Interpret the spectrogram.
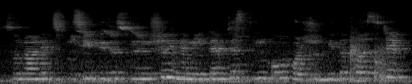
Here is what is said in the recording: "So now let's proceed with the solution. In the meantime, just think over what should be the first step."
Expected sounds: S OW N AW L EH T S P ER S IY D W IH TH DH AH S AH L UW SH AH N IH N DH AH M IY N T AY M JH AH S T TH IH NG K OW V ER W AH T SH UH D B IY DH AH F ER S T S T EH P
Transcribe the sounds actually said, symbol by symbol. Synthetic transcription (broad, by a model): S OW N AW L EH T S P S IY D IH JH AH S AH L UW SH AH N IH N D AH M IY N T AY M JH AH S T T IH NG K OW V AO T SH UH D B IY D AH F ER T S T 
